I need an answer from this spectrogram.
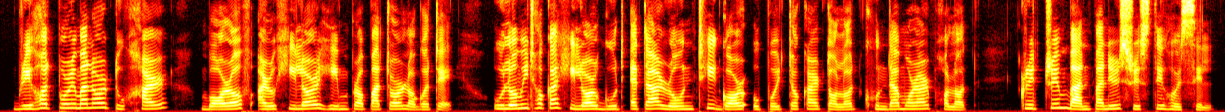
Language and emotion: Assamese, neutral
